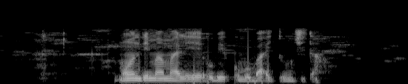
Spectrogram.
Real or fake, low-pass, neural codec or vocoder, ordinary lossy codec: real; 5.4 kHz; none; AAC, 48 kbps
